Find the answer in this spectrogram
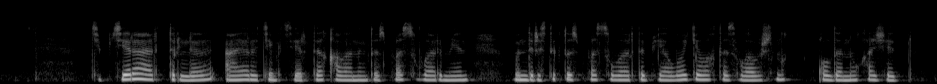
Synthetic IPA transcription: t̪ʲʰipt̪e̞ɾæɾt̪ʰʏɾlɪɑeɾot̪ʰe̞ŋkt̪e̞ɾd̪ɪqʰɑlˠɑnəɴt̪ʰo̞spɑsulˠɑɾəme̞nwɵnd̪ɪɾɪst̪ɪk̚t̪ʰo̞spɑsulˠɑɾd̪əbʲijo̞lˠo̞ɡʲijɑlˠəqt̪ʰɑzɑlˠɑwʏʃɪɴ | qʰo̞lˠd̪ɑnuqʰɑʒe̞t̪

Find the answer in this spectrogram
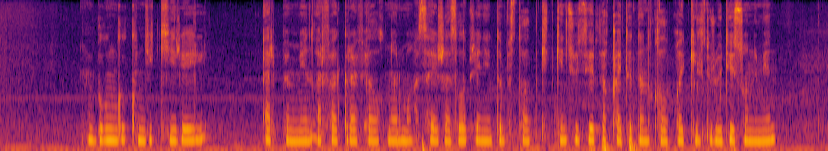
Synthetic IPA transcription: bʏɡʲɪŋɡʲɪkʲʰʏnd̪ekʲʰijɾejl | æɾpɪmenarfo̞ɡrafʲijalˠəqno̞ɾmɑʁɑsɑjʒɑzəlˠəpʒ̥æne̞t̪ʰʊbəst̪ɑlˠəp̚kʲʰe̞̥t̪kʲe̞nsɵzd̪e̞ɾd̪ɪqʰɑjt̪ɑd̪ɑɴqʰɑlˠəp̚qɑkʲʰe̞lt̪ɪɾud̪e̞so̞nəme̞n

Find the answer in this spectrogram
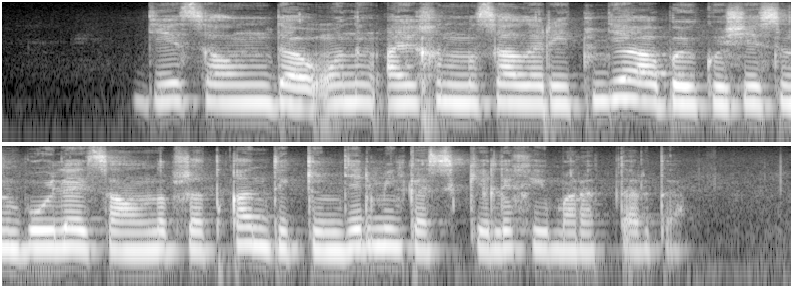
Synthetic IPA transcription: d̪e̞sɑlˠənd̪ɑwʔo̞̰nəɴɑjqənməsɑlˠəɾe̞t̪ɪnd̪e̞ɑbɑjkʲʰɵʃe̞sɪnbo̞jlˠɑjsɑlˠənəpʒɑt̪qɑnd̪ʏkʲːe̞nd̪e̞ɾme̞ŋkʲʰæsɪ̥p̚kʲe̞ɾlɪkʁijmɑɾɑt̪ːɑɾd̪ə

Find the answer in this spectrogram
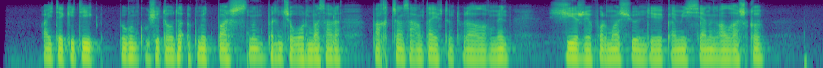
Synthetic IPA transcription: ɑjt̪ɑkʲʰe̞t̪e̞jɪk̚ | b̥ʏɡʲɪŋkʲʰɵkʃe̞t̪ɑwd̪ɑʔʏkʲɪme̞t̪̚b̥ɑsʃə̥sənəɴbɪɾɪnʃɪwo̞ɾənbɑsɑɾə | b̥ɑqə̥t̪ʒ̥ɑnsɑʁənt̪ɑje̞ft̪əɴt̪ʰuɾɑlˠəʁəme̞n | ʒeɾːe̞fo̞ɾmɑʒɵnɪnd̪e̞ɡʲɪkʰo̞misʲːijanəɴɑlˠʁɑʃqə

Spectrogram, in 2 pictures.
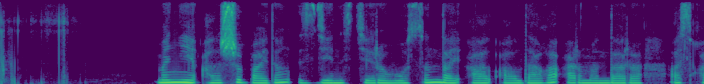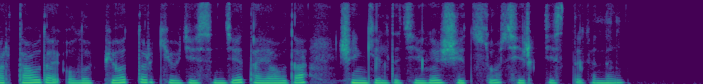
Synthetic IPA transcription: mɪne̞ʔɑlˠʃəbɑjd̪əɴɪzd̪e̞nɪst̪e̞ɾɪwo̞sənd̪ɑjɑlˠɑlˠd̪ɑʁəʔɑɾmɑnd̪ɑɾəɑsqɑɾt̪ʰɑwd̪ɑjʔʊ̰lˠəpʰjo̞t̪rkʲʰe̞wd̪e̞sɪnd̪e̞t̪ʰɑjɑwd̪ɑʃe̞ŋɡʲe̞ld̪ɪd̪e̞ɡʲɪʒe̞t̪ɪ̥suwse̞ɾɪk̚t̪e̞st̪ɪɡʲɪnɪŋ

